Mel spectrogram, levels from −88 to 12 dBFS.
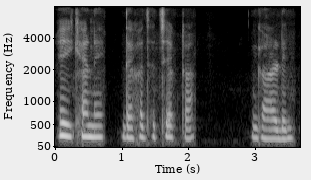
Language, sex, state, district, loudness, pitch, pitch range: Bengali, female, West Bengal, Cooch Behar, -19 LUFS, 225 Hz, 200-240 Hz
